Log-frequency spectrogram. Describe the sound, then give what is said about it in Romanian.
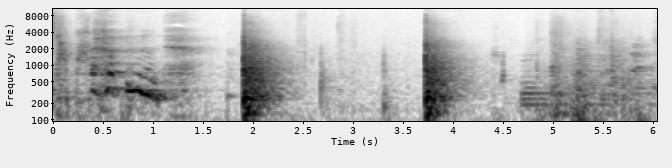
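Two loud, heavy knocks on the door of a newly built house, spaced nearly two seconds apart, each ringing out briefly, with faint voices and background sounds murmuring before and after. “Acum batem la ușă.”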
